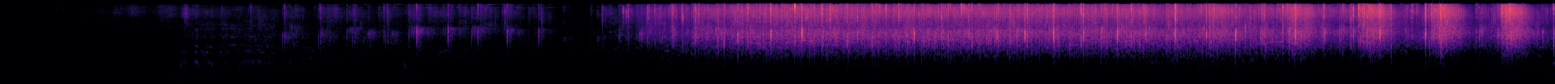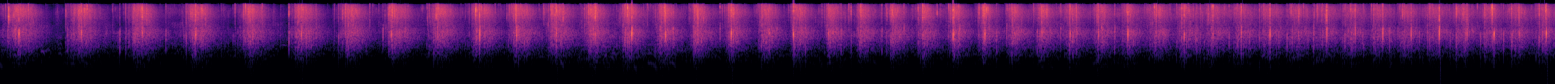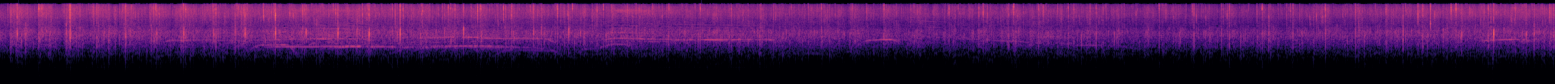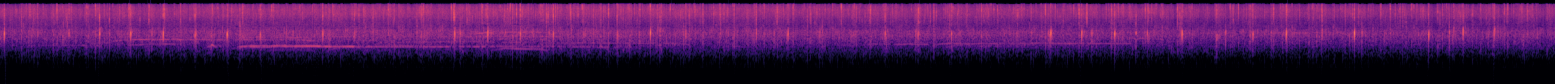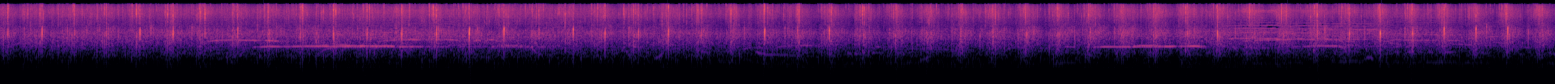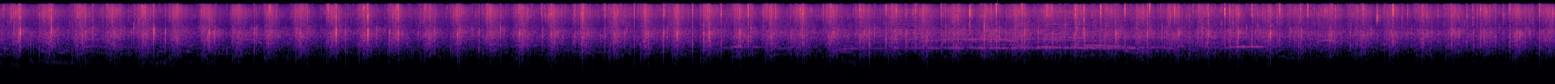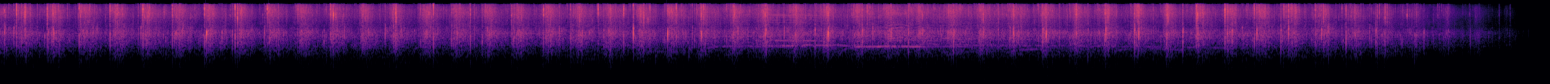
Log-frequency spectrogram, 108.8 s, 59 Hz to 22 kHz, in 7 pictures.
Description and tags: R4 00357 FR LaughAndCheering
Audience laughing and cheering recorded in a medium sized theatre hall located in Rueil-Malmaison (suburb of Paris, France).
Recorded in November 2022 with a Centrance MixerFace R4R and PivoMic PM1 in AB position.
Fade in/out applied in Audacity.
ambience, applaud, applauding, applause, atmosphere, audience, cheer, cheering, clap, claps, crowd, enthusiastic, field-recording, France, hand-clapping, hands, indoor, large, laugh, laughing, medium-sized-room, people, Rueil-Malmaison, shout, show, theatre, voices, wide, yell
